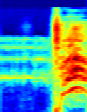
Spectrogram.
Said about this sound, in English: The greatest scream in cinematic history. Yeah.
